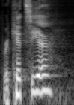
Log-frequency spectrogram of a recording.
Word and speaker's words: rickettsia: And typhus is a different bacteria that I always mispronounce. It's called rickettsia. Rickettsia? – That sounds right.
